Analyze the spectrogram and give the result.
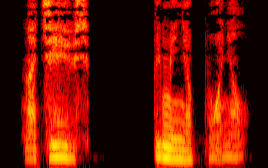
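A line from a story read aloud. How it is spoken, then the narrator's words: Whisper in secret language. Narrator (Russian): шепнула Эльса на тайном языке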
